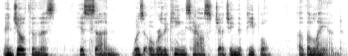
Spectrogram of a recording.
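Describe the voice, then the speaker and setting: A man with a creaky, gravelly voice reads the Bible aloud in a deliberate, solemn way, phrase by phrase. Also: lowish voice, steady tone, mellow. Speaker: Bible reader. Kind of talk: scripture reading aloud.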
